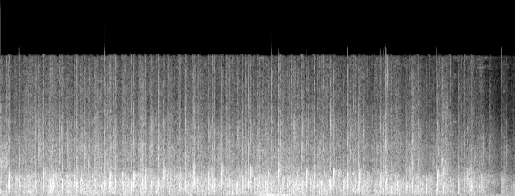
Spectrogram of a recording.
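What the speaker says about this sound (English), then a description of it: "Let's give them a round of applause" A large audience at an agency's annual address gives a loud, sustained round of applause for honored volunteers, dense clapping holding steady before tapering off near the end.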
